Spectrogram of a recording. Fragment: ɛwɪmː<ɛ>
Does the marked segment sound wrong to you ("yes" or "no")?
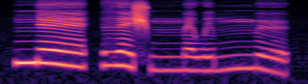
yes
